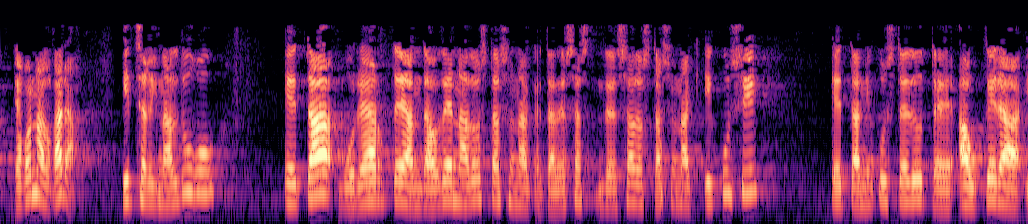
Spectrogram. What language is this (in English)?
Basque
